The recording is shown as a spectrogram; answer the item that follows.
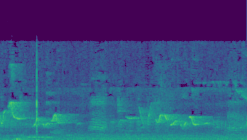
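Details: Yucatan jay calling, a few short chirpy notes and brief upslurred whistles over steady background noise, one sharp click near the start.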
